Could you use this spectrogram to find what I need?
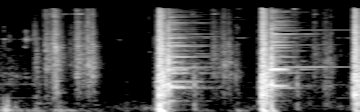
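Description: A shotgun fires two blasts.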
